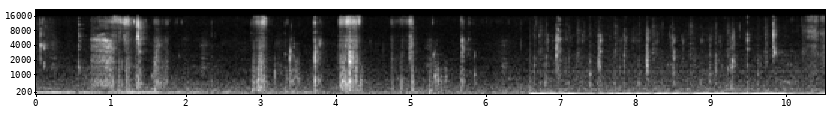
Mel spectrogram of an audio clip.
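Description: Close-up eating sounds: spaghetti strands slurped in a few noisy bursts, then chewed with many small wet mouth clicks and smacks.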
